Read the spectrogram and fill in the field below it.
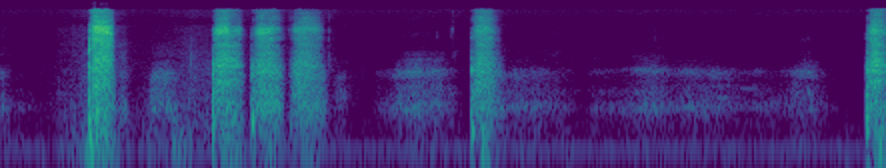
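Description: A rapid run of about six sharp, explosive sneezes with quick breaths between them, a sneezing fit.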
